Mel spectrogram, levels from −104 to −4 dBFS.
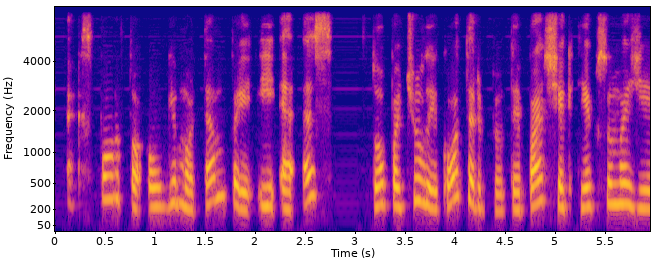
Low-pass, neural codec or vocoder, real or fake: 7.2 kHz; vocoder, 22.05 kHz, 80 mel bands, HiFi-GAN; fake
